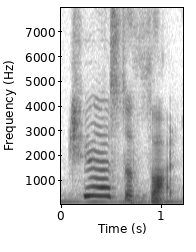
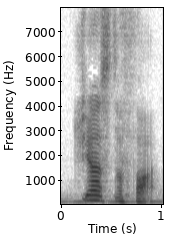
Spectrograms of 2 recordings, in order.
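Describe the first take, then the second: First: Just a thought said high and slow; mock squeak. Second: Said in the usual way. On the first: Shown as a demonstration. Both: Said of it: "repeat in squeaky voice".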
